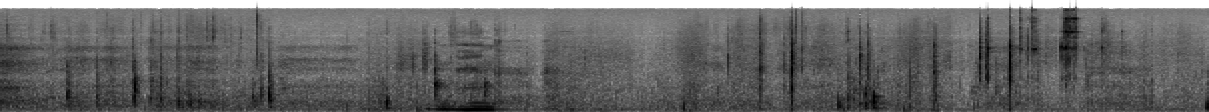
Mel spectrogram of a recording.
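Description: Light metallic clicks and knocks of hands and hand tools working in a car's engine bay as the power steering belt is taken off. A denser run of clicks comes near the end.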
